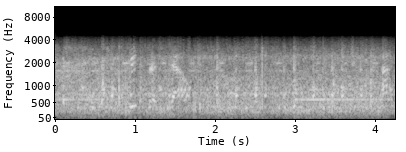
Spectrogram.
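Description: Steady engine and road noise inside a Porsche Cayenne Turbo's cabin at about 146 km/h, with indistinct voices over it.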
